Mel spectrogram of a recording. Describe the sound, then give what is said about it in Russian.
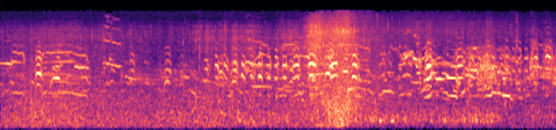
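A flock of seagulls circling over the sea cries continuously, many harsh overlapping calls, over a steady rushing background like surf, with one louder whoosh midway. “Красивые, но ужасно крикливые. Это чайки.”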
